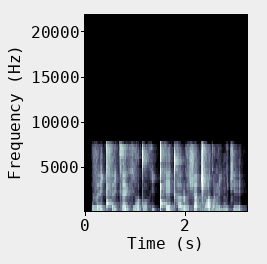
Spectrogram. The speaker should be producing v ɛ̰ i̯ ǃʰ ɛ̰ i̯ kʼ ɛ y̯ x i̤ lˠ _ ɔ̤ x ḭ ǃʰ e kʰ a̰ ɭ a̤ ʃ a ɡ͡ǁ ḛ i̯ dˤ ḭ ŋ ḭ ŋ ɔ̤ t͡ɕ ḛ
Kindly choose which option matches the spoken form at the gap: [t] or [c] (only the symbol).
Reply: t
